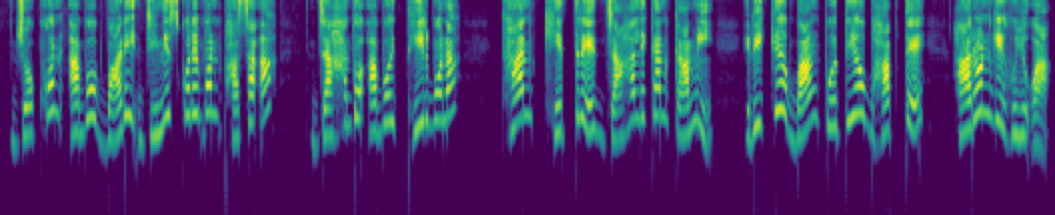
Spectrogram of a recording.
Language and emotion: Santali, angry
